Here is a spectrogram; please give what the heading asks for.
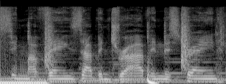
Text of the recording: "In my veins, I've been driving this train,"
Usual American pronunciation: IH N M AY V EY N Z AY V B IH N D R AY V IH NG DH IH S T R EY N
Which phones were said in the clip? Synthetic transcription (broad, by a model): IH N M AY V EY N Z AY V B IH N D R AY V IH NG DH IH S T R EY N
